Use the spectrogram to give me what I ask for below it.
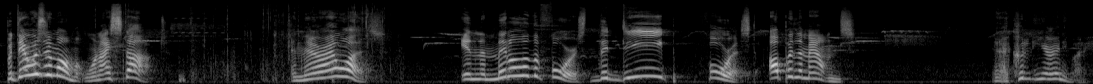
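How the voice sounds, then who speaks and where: A young woman teaching a children's church lesson, telling stories in a playful, animated way. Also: high voice, moderate pace, long pauses, a little hiss or hum. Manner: animated, playful storyteller with shouted sound effects. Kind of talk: lively kids' Bible lesson.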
